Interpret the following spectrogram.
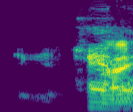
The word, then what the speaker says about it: Kamala: He announced that his running mate for the 2020 election will be, and I always mispronounce her name, Senator Kamala Harris. Kamala. Right? I think it's right. It's Kamala, right?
